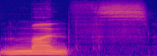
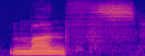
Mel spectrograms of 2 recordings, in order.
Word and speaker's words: months: th and the s months months you need to hear both the th that month and the s months months and this goes back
